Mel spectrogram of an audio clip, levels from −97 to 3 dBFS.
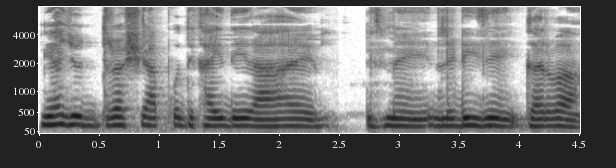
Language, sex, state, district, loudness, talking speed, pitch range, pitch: Hindi, female, Uttar Pradesh, Jyotiba Phule Nagar, -15 LUFS, 160 wpm, 170-185 Hz, 175 Hz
